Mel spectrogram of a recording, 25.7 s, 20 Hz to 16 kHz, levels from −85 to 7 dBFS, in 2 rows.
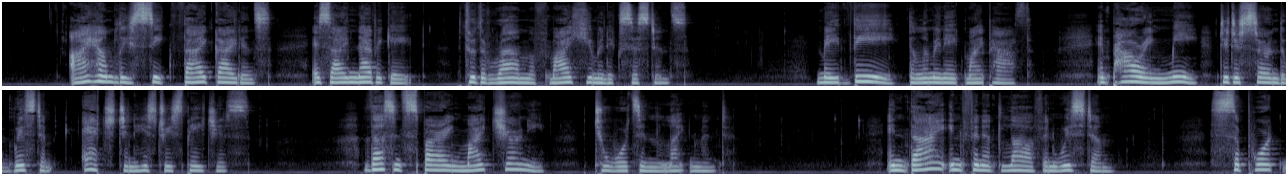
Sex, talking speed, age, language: female, 100 wpm, 50-69, English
